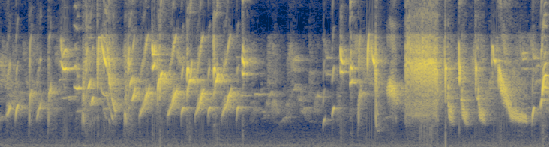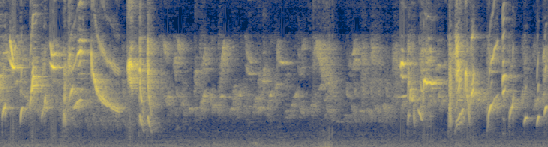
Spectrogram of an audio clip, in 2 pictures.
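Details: Balkan goldfinch (Carduelis carduelis balcanica) singing for a Serbian online championship: a long, varied stream of rapid chirps, sliding whistles and a harsh buzzy burst, softening briefly before a final lively flourish.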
